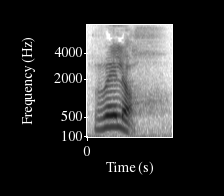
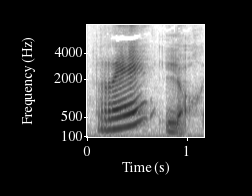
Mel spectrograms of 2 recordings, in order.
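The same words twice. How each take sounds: First: Said in the usual way. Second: "Reloj" split into re and loj; syllable by syllable. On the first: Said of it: "¿Qué tenemos acá?". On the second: Shown as a demonstration. Teacher asking where the accent falls, syllable by syllable. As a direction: say "Reloj" as two separate syllables. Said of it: "¿Es reloj o es reloj?".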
